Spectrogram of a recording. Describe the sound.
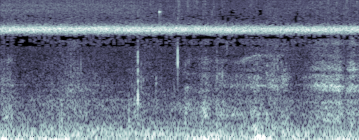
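Footsteps of a person running on a trail, faint and steady, with soft padding impacts blending into constant background noise and one slightly stronger step near the end.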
